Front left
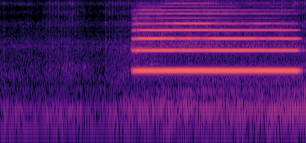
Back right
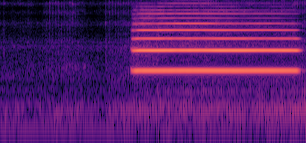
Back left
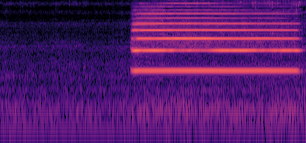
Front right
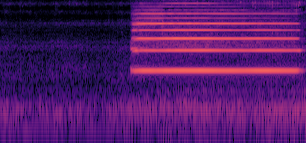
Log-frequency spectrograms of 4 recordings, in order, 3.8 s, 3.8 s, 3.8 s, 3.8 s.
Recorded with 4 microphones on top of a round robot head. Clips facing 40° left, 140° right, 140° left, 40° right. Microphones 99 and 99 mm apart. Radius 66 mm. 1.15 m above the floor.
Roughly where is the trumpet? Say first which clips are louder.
Back right 5 dB, back left 2 dB; right.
